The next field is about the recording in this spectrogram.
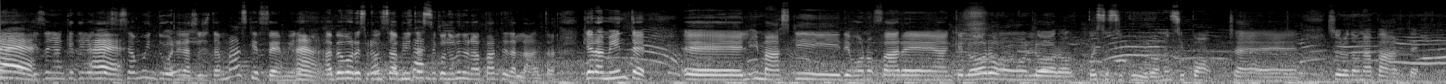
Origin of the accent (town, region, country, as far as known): Rome, Lazio, Italy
